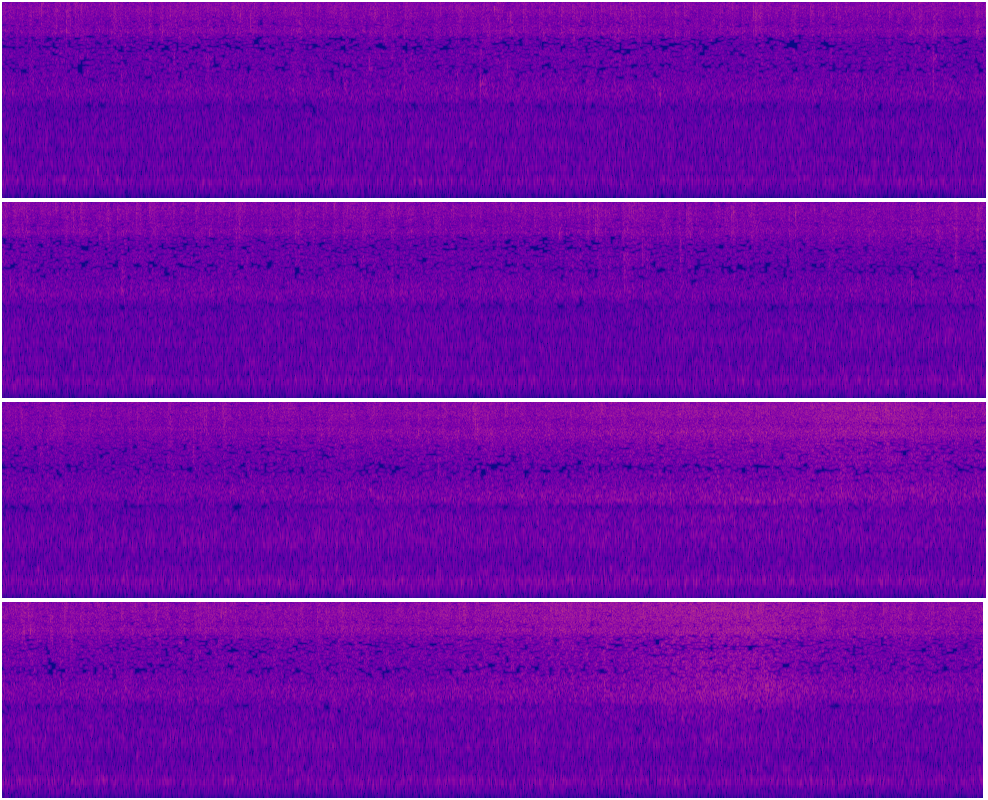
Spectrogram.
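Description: Heavy typhoon rain pouring down in a steady hiss, swelling a little about two-thirds through and again near the end.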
